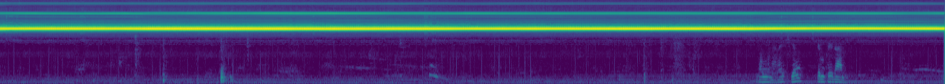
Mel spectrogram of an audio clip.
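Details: Cricket calling without pause: a loud, even, high-pitched ringing trill holding one pitch for the entire stretch, with a few soft clicks and faint low sounds near the end.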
